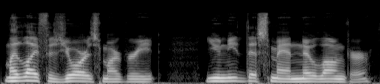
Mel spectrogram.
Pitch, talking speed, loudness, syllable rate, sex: 135 Hz, 175 wpm, -17 LUFS, 4.6 syllables/s, male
